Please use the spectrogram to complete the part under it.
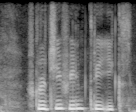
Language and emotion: Russian, neutral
